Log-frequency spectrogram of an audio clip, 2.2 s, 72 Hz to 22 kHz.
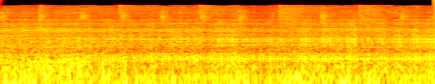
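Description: An FKM Fyro 175cc scooter being ridden at speed, a steady, loud engine drone with road and wind rumble running continuously throughout.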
